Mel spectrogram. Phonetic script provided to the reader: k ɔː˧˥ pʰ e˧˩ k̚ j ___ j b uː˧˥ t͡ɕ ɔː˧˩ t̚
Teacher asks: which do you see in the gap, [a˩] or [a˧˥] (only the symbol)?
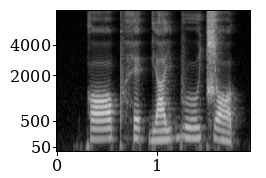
a˧˥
